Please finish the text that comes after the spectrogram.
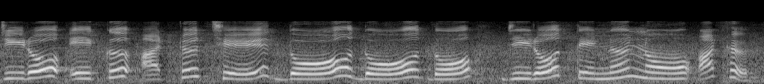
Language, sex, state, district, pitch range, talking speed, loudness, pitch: Punjabi, female, Punjab, Pathankot, 250-325 Hz, 85 wpm, -13 LUFS, 270 Hz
